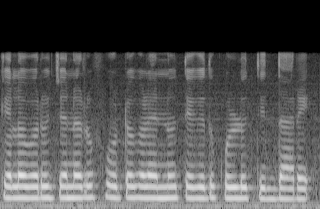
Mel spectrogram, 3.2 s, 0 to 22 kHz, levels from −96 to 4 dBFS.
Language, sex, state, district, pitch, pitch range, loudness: Kannada, female, Karnataka, Bidar, 215 Hz, 210-220 Hz, -14 LUFS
